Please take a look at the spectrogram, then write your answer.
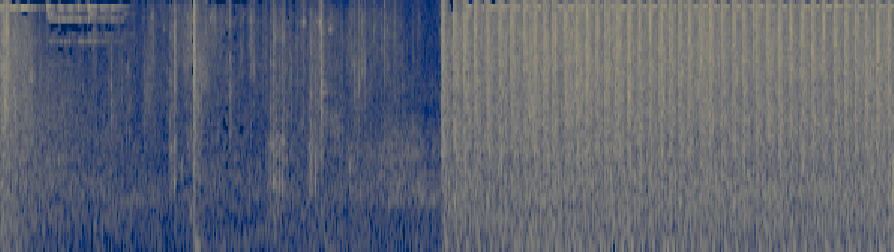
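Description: An RPK machine gun fires in a zombie video game, starting halfway through as dense, continuous rapid fire that holds steady to the end, after quieter game sounds with a few faint thumps and footsteps.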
